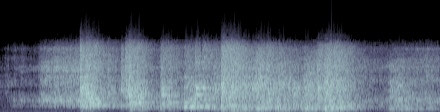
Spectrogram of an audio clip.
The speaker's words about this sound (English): It's a miserable night. It's raining a regular California rain. Out here, it rains the hard way. The hard way. Up. Just listen to that rain.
